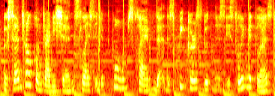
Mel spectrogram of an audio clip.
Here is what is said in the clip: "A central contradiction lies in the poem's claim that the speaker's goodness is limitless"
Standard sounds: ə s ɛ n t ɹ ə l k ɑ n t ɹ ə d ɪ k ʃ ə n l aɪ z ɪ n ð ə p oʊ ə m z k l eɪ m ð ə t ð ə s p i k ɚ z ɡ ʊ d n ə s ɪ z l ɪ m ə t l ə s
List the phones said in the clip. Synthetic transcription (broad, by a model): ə s ɛ n t ɹ ə l k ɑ n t ɹ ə d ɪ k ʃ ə n l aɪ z ɪ n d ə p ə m s k l eɪ m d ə t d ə s p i k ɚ s ɡ ʊ d n ə s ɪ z l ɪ m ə t l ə s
